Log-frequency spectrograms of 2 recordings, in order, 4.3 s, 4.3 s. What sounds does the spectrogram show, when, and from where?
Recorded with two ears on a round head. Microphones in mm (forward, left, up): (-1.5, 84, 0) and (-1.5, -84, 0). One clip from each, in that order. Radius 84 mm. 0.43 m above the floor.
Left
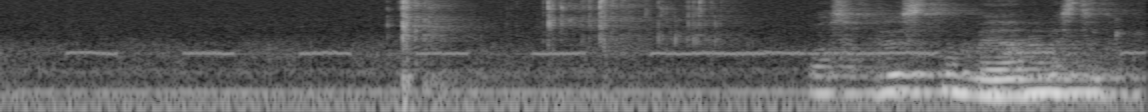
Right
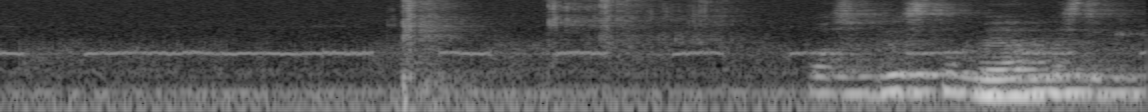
1.5 s crushing: 65° left (ahead or behind), 3 m
3.0 s a woman speaking: 80° left, 6 m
